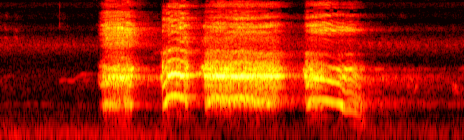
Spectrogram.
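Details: Morning crow of a red junglefowl while a decoy bird is used for luring. Four clipped, harsh syllables rise and then stretch into a long level note before a drooping last note. There is clean silence around the crow.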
